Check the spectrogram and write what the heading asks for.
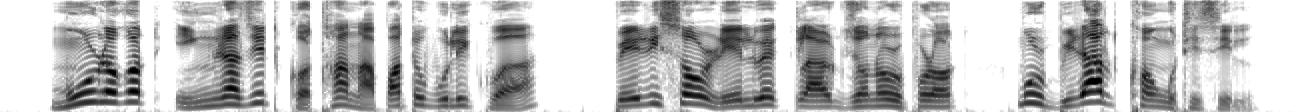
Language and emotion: Assamese, angry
